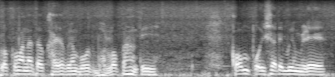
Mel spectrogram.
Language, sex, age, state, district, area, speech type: Odia, male, 30-45, Odisha, Jagatsinghpur, rural, spontaneous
